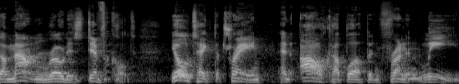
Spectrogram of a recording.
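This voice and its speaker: The man puts on a character voice, keeping it at a medium pitch. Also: moderate pace. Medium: read story. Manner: gruff, steady, no-nonsense.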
